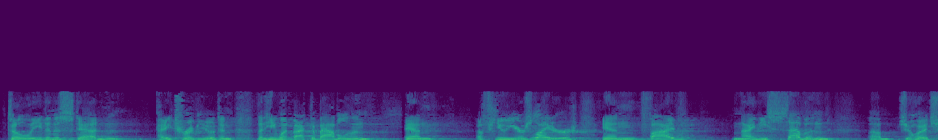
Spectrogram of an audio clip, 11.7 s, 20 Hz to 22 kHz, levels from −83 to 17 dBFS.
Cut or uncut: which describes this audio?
cut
